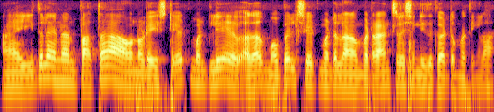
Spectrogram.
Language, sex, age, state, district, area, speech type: Tamil, male, 30-45, Tamil Nadu, Namakkal, rural, spontaneous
